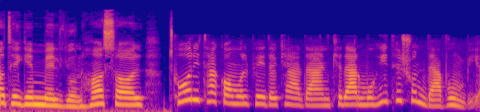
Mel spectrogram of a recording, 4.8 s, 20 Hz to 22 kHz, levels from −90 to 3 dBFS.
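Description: At 1.72 s the speech drops out for 20 ms and returns duller, a few decibels quieter, over a new faint noise floor. The likely cause is an input switched to a poorer device. The spectrogram shows nothing above 6.9 kHz from then on.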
